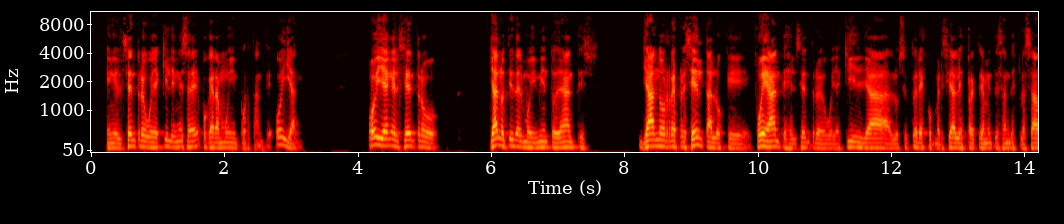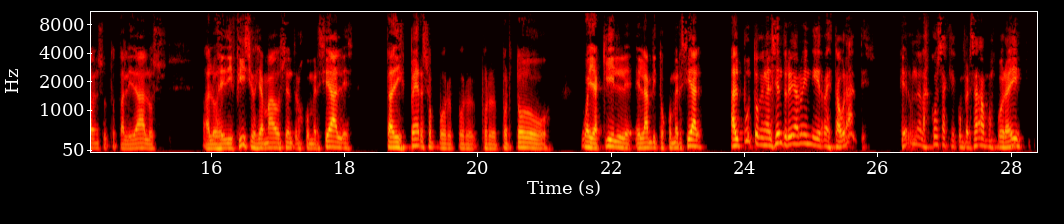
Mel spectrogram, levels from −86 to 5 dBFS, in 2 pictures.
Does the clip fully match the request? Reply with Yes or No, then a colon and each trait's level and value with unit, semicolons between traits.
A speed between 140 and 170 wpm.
No: average, 185 wpm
